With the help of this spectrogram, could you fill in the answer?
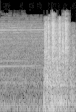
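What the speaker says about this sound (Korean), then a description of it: "다시 켰습니다. 모터가 돌아갑니다." Electric motor of a truck's power liftgate starts up abruptly halfway through, a steady loud hum replacing the quieter background, with no talking.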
